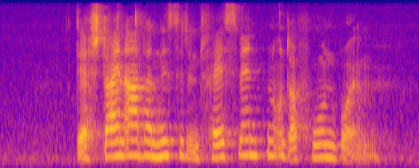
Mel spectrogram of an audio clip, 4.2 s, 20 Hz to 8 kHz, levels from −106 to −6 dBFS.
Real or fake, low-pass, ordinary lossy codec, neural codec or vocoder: real; 7.2 kHz; MP3, 48 kbps; none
